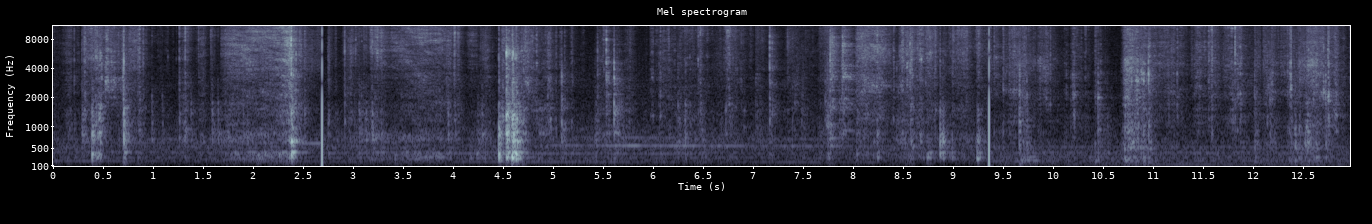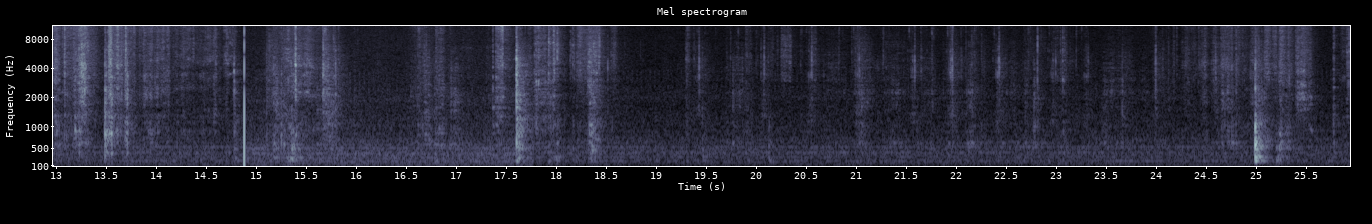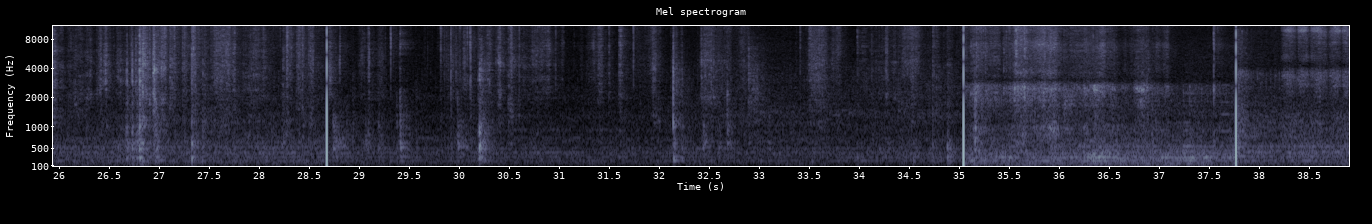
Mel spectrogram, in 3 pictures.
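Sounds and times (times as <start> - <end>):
rustles scrapes and clicks: 0.0 - 15.9, 29.9 - 38.9
scissors cutting foam: 0.2 - 15.5.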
